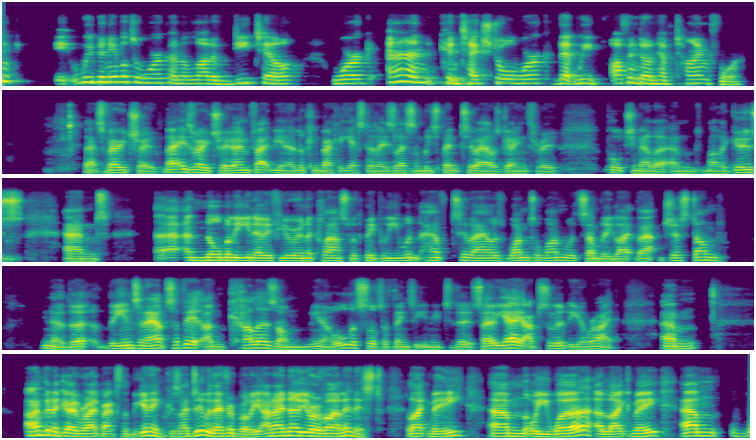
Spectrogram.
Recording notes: This interview was recorded on 21st January 2021 via Zoom.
